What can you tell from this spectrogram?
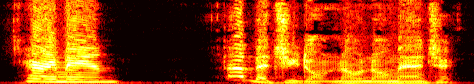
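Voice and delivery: cheeky bet, pitch up; young Wiley voice. Acted. Wiley daring the hairy man, cheeky.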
